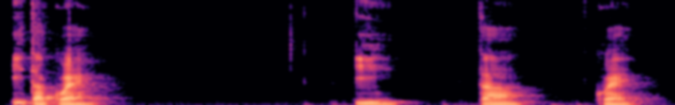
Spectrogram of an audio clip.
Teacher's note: each syllable has a short vowel and it ends in that very same short vowel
